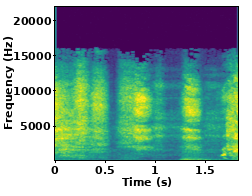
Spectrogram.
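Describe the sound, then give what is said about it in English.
Quick, forceful breathing: two sharp breaths drawn in back to back, then a heavier breath pushed out, each a rushing, airy burst with no talking. “So it's like two breaths in, one breath out.”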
